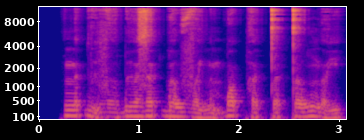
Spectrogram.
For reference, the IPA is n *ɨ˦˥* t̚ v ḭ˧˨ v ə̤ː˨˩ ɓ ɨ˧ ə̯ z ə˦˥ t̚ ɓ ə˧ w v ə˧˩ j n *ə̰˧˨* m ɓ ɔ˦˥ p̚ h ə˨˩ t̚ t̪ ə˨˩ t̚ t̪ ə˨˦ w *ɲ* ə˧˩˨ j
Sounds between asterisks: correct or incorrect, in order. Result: incorrect: ə˦˥, correct, incorrect: ŋ

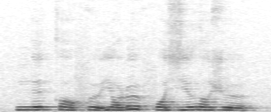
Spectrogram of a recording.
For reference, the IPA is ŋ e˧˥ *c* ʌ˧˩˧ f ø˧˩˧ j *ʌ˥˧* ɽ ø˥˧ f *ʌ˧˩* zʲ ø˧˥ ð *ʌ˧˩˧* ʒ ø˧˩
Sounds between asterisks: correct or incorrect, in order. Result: incorrect: k, incorrect: ʌ˩˥, correct, incorrect: ʌ˧˥

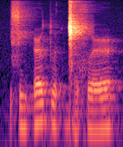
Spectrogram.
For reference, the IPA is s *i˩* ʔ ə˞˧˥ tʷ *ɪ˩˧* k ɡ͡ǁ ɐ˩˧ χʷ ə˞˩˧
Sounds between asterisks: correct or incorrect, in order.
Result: correct, incorrect: ɛ˩˧

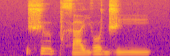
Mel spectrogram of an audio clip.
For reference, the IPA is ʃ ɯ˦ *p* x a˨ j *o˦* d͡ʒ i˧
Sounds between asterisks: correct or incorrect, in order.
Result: correct, correct

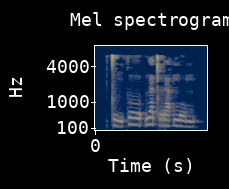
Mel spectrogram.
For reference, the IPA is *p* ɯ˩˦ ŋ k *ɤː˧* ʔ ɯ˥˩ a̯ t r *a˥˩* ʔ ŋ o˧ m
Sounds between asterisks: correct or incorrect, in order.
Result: incorrect: t, correct, incorrect: a˦˥

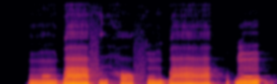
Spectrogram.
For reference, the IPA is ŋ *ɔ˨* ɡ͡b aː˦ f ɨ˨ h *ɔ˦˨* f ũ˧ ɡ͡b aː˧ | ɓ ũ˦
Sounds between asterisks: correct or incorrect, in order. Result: incorrect: ɔ̃˨, correct

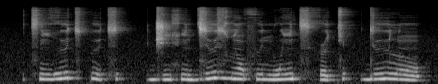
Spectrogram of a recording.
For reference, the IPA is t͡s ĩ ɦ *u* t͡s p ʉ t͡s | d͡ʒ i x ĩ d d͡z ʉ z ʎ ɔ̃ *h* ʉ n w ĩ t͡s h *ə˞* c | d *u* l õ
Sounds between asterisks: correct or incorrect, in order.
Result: incorrect: ʉ, incorrect: f, correct, incorrect: ʉ

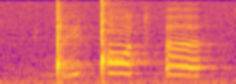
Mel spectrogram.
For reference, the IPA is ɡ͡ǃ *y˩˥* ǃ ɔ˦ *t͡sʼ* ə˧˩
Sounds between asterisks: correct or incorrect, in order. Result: correct, correct

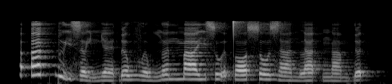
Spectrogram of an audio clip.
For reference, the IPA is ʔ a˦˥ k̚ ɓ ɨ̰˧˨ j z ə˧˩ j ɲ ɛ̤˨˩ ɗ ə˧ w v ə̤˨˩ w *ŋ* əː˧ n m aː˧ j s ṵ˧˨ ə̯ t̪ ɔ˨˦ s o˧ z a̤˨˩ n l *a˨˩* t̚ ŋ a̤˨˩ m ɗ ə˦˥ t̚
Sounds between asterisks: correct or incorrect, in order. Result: correct, correct

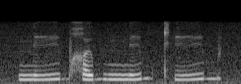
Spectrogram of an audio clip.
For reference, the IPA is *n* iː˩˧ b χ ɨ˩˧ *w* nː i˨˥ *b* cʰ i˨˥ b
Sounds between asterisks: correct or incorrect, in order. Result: correct, incorrect: b, correct

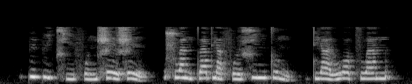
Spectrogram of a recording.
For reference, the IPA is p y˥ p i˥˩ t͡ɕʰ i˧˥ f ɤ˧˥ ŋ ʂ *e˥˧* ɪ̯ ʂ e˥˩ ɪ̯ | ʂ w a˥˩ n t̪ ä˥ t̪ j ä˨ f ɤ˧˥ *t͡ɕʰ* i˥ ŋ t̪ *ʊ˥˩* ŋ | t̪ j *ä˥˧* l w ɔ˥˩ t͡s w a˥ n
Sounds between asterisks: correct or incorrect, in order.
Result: correct, incorrect: ɕ, correct, correct

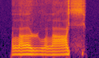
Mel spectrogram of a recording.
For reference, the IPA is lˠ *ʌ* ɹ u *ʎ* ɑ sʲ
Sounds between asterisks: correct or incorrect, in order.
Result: correct, incorrect: lˠ

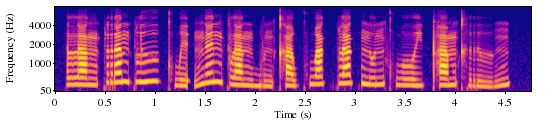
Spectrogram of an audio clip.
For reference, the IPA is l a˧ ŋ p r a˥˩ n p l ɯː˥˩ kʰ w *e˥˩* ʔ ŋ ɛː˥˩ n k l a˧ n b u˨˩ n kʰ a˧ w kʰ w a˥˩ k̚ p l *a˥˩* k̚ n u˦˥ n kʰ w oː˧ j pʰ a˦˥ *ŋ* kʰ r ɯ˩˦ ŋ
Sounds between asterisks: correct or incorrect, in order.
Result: incorrect: e˨˩, correct, incorrect: m

